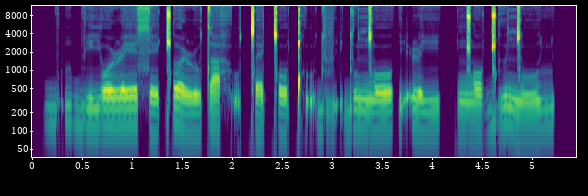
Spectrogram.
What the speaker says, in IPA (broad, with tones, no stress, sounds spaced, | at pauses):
b ṵ˦ ʎ b i˧ j o˦ ɭ e˦ s e˨ ǁ ɤ˦˨ ɭ u˨ t a˧ h ṵ˦ ǀ ɛ˨ ǀ o˨ ǃʰ ṵ˧ d v ḭ˨ d u˦ ŋ͡ǀ o˦ | ḭ˦ ɭ i˧ | ŋ͡ǁ ɔ˨ ɡ͡ǁ ɯ˦ ŋ͡ǀ u˨˦ ʎ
